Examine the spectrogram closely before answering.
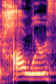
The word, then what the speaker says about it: Haworth: filming of these videos I got paranoid about how I was pronouncing Haworth projection and it turns out you could also say how worth or worth or any number of different things I'm gonna say Hayworth action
